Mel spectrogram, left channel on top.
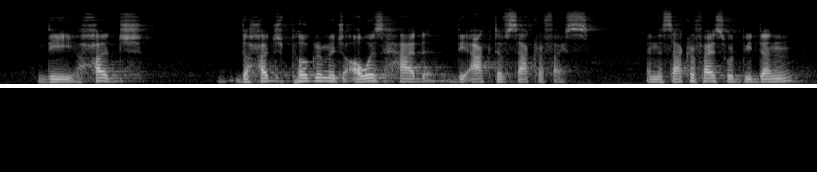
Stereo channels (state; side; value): silent; right; digital silence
